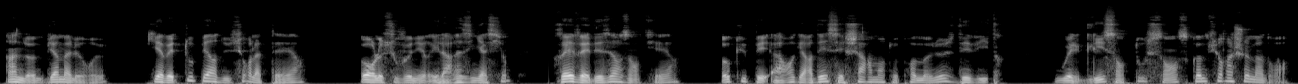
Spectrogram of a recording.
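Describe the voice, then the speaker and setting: A man reads an old storybook aloud, measured and expressive. His voice sits low with a gravelly edge, and the recording is dry and close. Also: no room sound. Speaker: audiobook reader. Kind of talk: storybook reading.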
